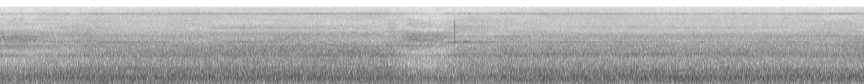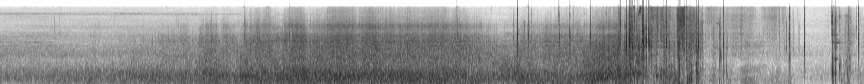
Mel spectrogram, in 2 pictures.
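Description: Steady hum of chairlift machinery with several held tones, giving way about halfway through to a rising rush of wind and skis on snow as the skier gains speed. Near the end come a few sharp knocks as the skier hits the snow in a hard landing.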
